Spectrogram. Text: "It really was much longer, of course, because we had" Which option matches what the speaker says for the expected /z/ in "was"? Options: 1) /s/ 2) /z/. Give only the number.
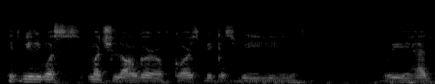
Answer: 1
